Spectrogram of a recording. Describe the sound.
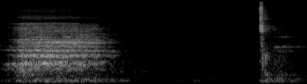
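A group takes one deep breath during a gratitude exercise: a long, broad, airy rush of breath lasts about a second, then near silence, then a short, sharp burst near the end.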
